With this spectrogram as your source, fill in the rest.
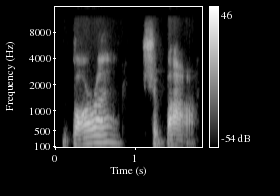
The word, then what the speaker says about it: Beersheba: Bara Sheba.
